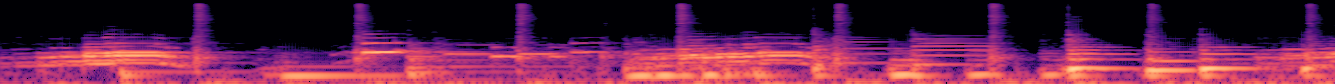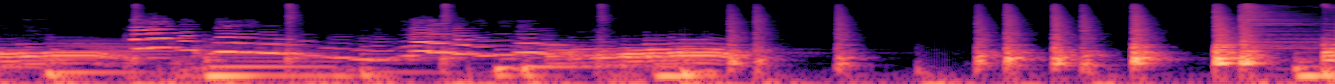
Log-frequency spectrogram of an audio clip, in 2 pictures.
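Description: Instrumental jazz: a melodic lead line over drum kit with rimshots and double bass.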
